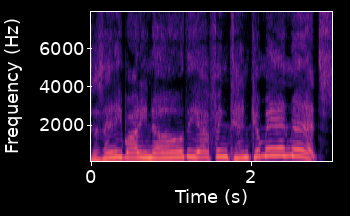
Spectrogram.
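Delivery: play-acted, very high, shrill, drunken screaming. Telling of a drunk woman outside the bathroom, imitating a drunk yell. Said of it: "yelling out loud".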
